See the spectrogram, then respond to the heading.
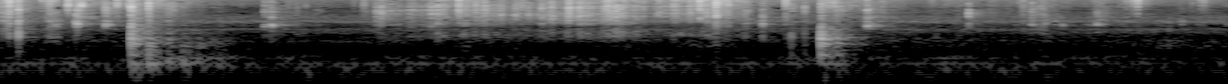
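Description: A metal knife blade scrapes a solid, rectangular white bar of soap with a pink glitter coating, held in the hand. It makes quiet, dry, crinkly scraping and shaving sounds in uneven bursts, mostly bright and high with little low end, with two stronger, fuller strokes standing out.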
